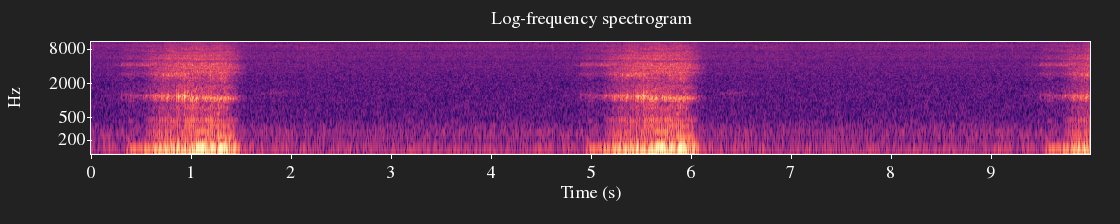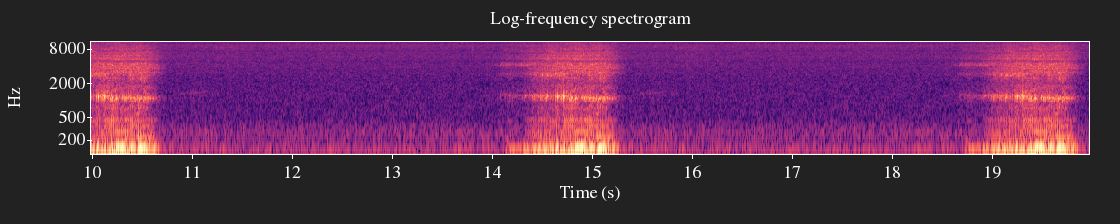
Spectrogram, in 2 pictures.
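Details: Snoring during sleep: regular low rumbling snores on each breath in, about 13 a minute, with quiet pauses between.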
